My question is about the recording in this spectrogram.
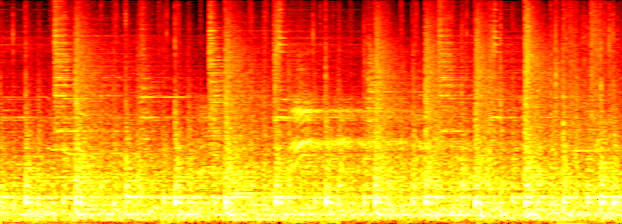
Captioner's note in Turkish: Kılıç sesleri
